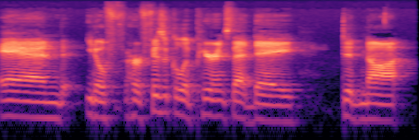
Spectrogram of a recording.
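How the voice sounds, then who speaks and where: Bright clear-cut guy voice, podcast guest talking shop, animated storyteller, keen and chatty. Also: mid-range voice, a little slow. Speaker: podcast guest, audio dramatist. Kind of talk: enthusiastic conversational interview.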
